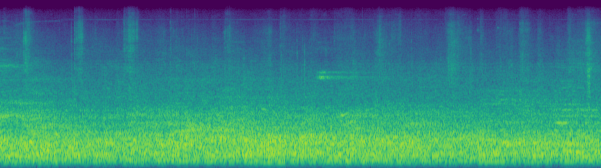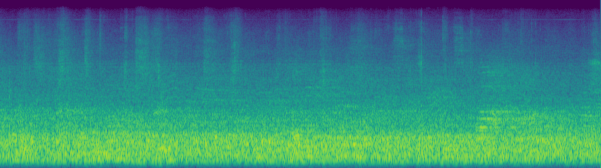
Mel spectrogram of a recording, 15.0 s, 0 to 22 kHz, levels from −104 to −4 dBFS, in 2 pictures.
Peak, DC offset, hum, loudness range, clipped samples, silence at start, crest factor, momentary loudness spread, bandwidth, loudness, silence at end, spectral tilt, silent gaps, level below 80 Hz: -4 dBFS; under 0.1%; none; 1 LU; under 0.1%; 0 s; 14 dB; 3 LU; 15.5 kHz; -19 LUFS; 0 s; -7 dB/octave; none; -62 dBFS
